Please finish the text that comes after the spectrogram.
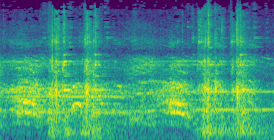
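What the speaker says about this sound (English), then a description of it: "Trinity crowd making some noise." College football crowd at a Trinity University versus Millsaps game, a faint, distant stadium roar with swelling cheers and shouts rising and falling in waves.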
